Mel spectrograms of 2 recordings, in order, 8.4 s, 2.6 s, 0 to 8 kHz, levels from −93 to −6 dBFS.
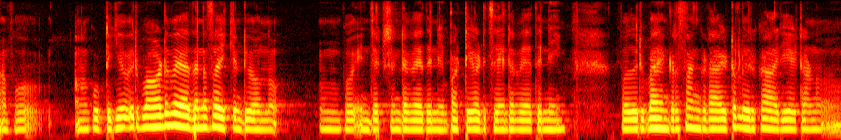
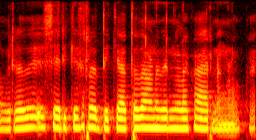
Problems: none marked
